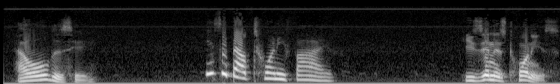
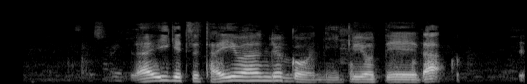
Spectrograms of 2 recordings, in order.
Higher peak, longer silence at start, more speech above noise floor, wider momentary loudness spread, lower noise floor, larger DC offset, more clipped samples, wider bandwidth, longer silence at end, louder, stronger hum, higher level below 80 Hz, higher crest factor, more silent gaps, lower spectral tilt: first, 0 dBFS vs -6 dBFS; second, 0 s vs 1.15 s; about the same, 33 dB vs 35 dB; first, 13 LU vs 9 LU; second, -45 dBFS vs -57 dBFS; first, 5% vs under 0.1%; neither; first, 16 kHz vs 7.8 kHz; about the same, 0.15 s vs 0.05 s; first, -12 LUFS vs -22 LUFS; neither; first, -50 dBFS vs -74 dBFS; about the same, 14 dB vs 18 dB; neither; about the same, -7 dB/octave vs -6 dB/octave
